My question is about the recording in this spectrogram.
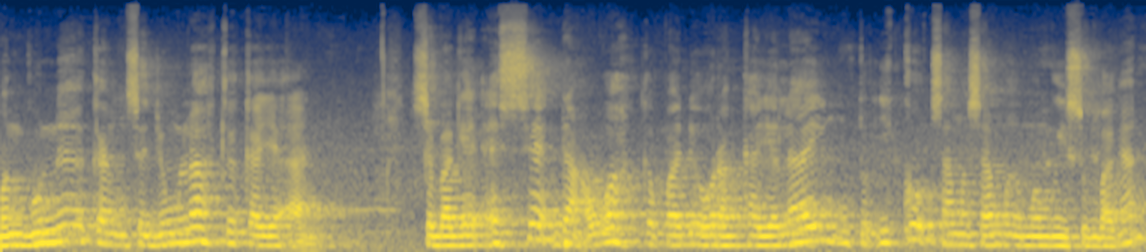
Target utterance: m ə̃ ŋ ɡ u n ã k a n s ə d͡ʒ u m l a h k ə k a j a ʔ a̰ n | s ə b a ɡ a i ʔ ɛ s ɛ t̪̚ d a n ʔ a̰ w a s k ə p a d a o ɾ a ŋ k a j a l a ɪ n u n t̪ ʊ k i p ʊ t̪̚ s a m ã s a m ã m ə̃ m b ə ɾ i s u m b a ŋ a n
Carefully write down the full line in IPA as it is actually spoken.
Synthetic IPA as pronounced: m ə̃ ŋ ɡ u n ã k a n s ə d͡ʒ u m l a h k ə k a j a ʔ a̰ n | s ə b a ɡ a j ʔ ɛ s ɛ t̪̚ d a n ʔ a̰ w a h k ə p a d a o ɾ a ŋ k a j a l a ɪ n u n t̪ ʊ k i k ʊ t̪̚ s a m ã s a m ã m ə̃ m b ə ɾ i s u m b a ŋ a n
